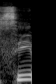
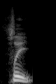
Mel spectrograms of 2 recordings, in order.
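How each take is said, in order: First: The s is thin, with the mouth not rounded. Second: The s is heavy, with a full, rounded mouth. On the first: The speaker calls it wrong. "একেবারে সি বলা যাবে না সি বললে কিন্তু সেনের উচ্চারণ হয়ে যাবে" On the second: The speaker calls it right. "বলতে হবে সি মুখটা একটু গুল ভরপুর থাকবে"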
